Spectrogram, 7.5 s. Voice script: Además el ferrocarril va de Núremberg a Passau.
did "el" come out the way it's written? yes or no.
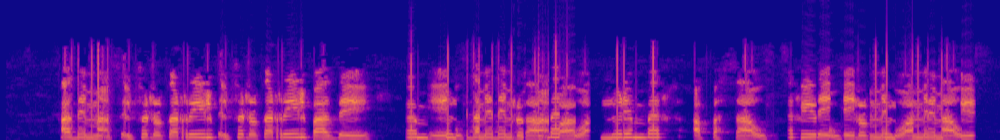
yes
